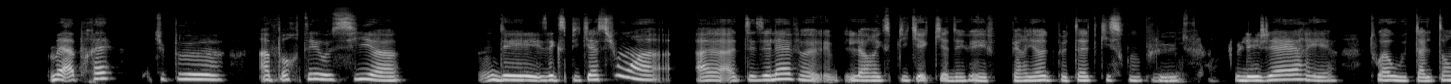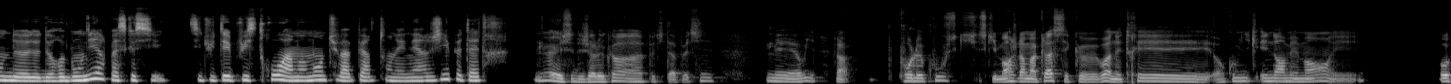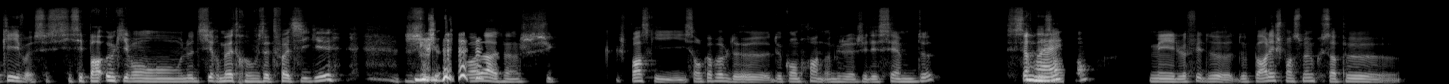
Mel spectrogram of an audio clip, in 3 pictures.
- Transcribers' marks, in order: other background noise; laugh; chuckle
- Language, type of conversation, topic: French, advice, Comment décririez-vous votre épuisement émotionnel après de longues heures de travail ?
